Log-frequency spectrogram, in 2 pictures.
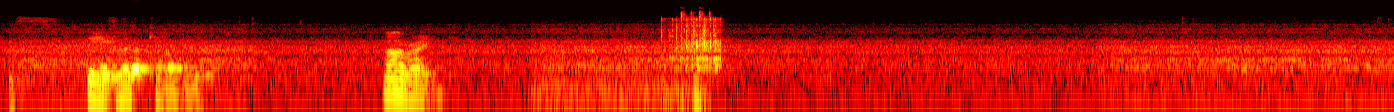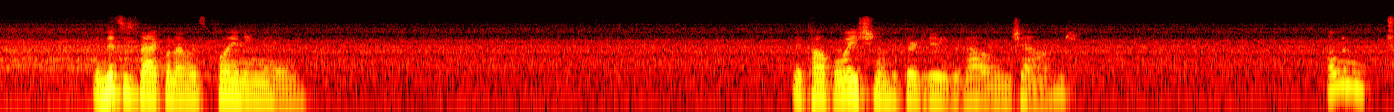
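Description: A young man talks calmly into a nearby microphone, in short bursts with pauses.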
